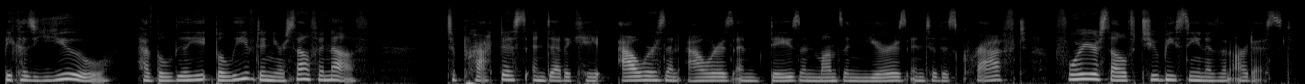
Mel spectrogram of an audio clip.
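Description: A woman's voice: on the low side, steady tone, a little slow, a little mellow. A young adult woman hosting a solo podcast, talking in an earnest, encouraging way. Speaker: podcast host. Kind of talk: reflective solo podcast monologue.

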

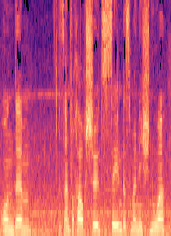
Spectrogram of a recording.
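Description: A woman's voice: a little high, completely flat delivery, moderate pace. A woman giving thoughtful, hesitant answers in a spontaneous street interview. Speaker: street interviewee, care worker. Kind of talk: spontaneous reflective interview talk. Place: outdoors on an urban street. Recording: clear urban street and traffic noise.

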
